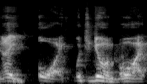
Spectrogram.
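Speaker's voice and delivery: put-on Australian accent. You are showing how different people tried accents; imitating Lethal's Australian accent. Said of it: "Lethal does his Australian".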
